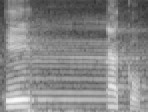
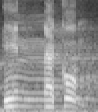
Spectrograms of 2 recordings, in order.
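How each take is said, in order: First: The nasal n sound is held for longer. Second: The nasal n sound is held only briefly. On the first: The speaker calls it right. "nak dua harakat gunah" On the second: The speaker calls it wrong. "kalau satu harakat"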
